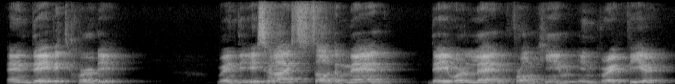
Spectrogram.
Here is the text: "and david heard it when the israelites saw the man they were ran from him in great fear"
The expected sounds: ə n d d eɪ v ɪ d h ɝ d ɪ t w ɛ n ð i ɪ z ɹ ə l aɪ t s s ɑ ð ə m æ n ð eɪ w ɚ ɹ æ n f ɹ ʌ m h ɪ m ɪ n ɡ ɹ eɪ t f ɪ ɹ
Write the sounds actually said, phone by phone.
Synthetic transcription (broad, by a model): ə n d d eɪ v ɪ d h ɝ d ɪ t w ɛ n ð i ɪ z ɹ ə l aɪ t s s ɑ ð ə m æ n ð eɪ w ɚ l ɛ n f ɹ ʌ m h ɪ m ɪ n ɡ ɹ eɪ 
